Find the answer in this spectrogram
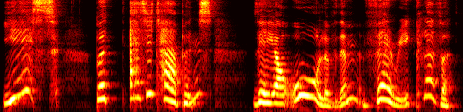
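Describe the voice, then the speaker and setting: Woman playing a high, fussy, gushing mother. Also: wildly swooping pitch, measured pace, a bit bright, heavily acted. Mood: indignant, coaxing. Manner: exclamatory, eager, insistent. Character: excitable, fussy middle-aged mother, gushing and scheming.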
